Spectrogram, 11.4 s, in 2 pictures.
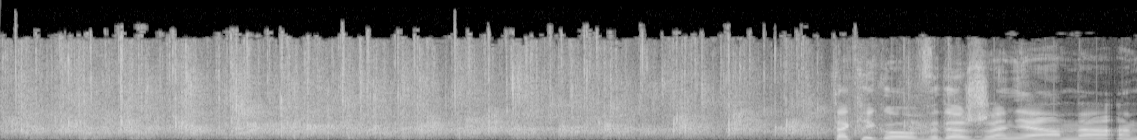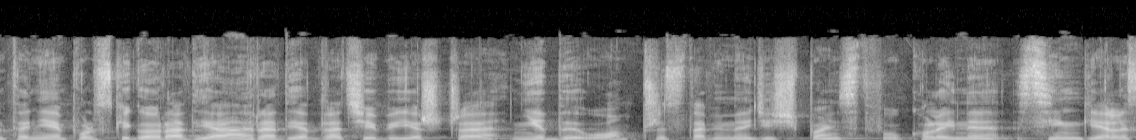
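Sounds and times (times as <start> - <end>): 
audience applause: 0.0 - 4.9
speech: 4.2 - 11.3.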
